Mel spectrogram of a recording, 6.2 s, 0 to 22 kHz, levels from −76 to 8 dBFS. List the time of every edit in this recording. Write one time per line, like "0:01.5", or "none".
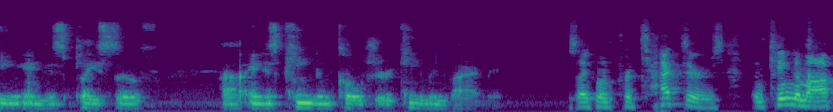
0:04.3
